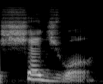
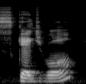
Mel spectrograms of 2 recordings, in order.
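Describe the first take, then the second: First: The word begins with an 'sh' sound. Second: The word begins with an 'sk' sound. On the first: "they say sh" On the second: "I say sk"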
